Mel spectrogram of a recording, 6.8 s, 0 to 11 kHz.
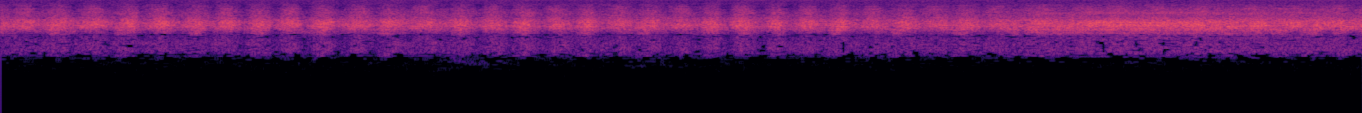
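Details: July 2018 cicada chorus from pines above Pefkos Bay on Skiros, Greece: shrill, continuous sizzling drone throbbing in quick regular pulses, growing slightly louder and smoother in the last second and a half. Wind noise removed by filtering.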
